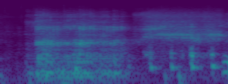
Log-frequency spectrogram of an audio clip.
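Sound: voice imitating snoring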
